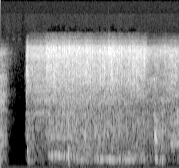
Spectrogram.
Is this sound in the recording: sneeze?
no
